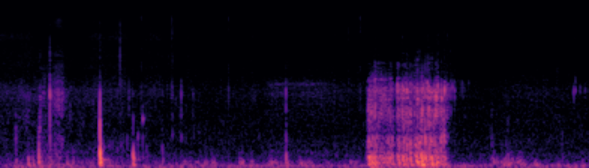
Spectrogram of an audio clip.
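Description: Quiet room, then a loud gurgling rumble lasting about a second: stomach growling, an ordinary digestive sound.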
